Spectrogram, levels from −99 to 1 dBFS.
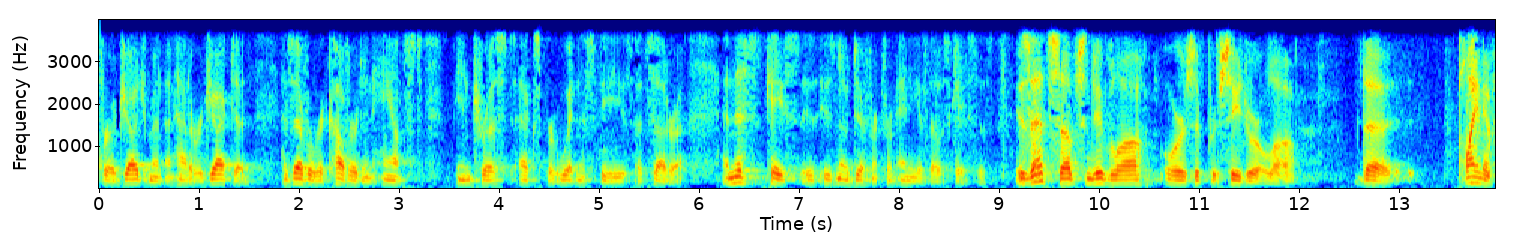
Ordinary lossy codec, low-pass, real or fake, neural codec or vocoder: AAC, 32 kbps; 3.6 kHz; real; none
